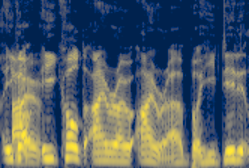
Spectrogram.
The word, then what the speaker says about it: Iroh: It's Iroh, yeah.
